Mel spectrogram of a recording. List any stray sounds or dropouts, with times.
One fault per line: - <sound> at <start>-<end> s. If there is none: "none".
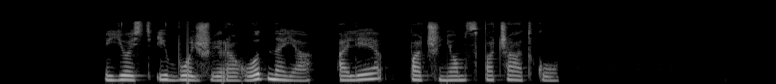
none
